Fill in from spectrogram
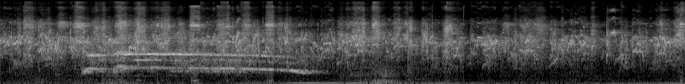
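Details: Pet rainbow budgerigars eating sweet apple, giving a dense, continuous scratchy chirping and warbling chatter, with a steady lower drawn-out tone with overtones sounding for about two seconds near the start.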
